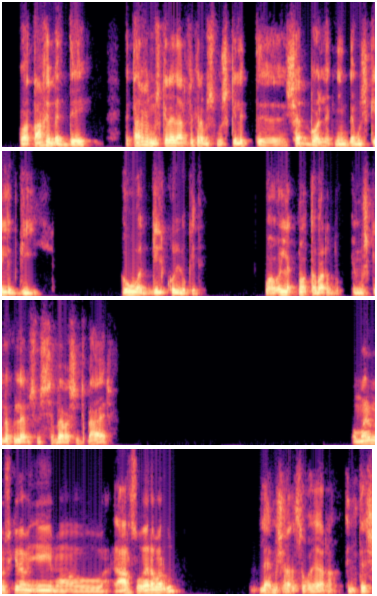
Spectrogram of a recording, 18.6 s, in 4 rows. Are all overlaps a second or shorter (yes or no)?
yes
